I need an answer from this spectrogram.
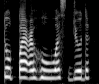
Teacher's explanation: کلمت واسجد میں یہاں جو کہ الف ہے، دھیان رہے یہ حمزۃ وصل ہے، حمزۃ وصل لکھا جاتا ہے، پڑھا نہیں جاتا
